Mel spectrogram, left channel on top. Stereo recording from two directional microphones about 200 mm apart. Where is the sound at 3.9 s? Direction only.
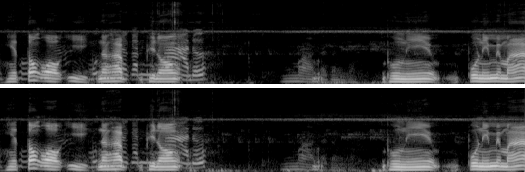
10° right (ahead or behind).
